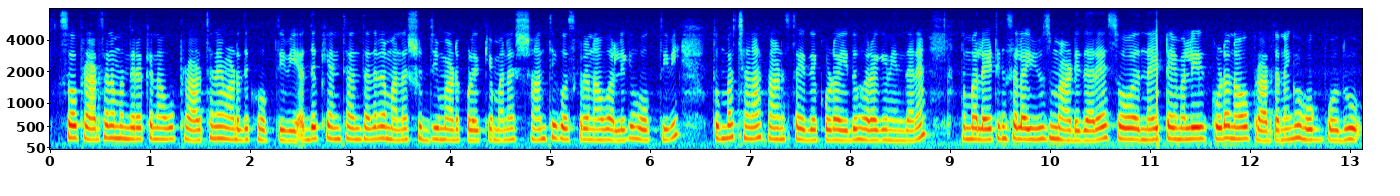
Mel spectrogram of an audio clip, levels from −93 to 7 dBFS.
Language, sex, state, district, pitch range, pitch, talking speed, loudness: Kannada, female, Karnataka, Gulbarga, 220-245 Hz, 235 Hz, 155 wpm, -15 LUFS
